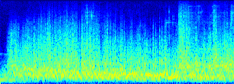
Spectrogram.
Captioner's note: thunder rumbles; pole clatters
